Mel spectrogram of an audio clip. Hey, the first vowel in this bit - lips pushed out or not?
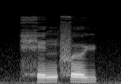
no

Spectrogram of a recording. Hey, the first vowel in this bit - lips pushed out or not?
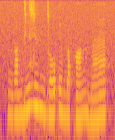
no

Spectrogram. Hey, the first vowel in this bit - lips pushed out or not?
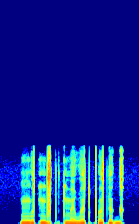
yes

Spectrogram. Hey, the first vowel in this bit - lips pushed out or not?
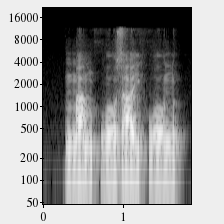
no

